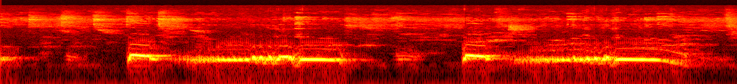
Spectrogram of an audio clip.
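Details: Local puter dove delivering long-rhythm coos: two extended, vibrating low phrases about two seconds each, each finishing on a steady pure note, with soft short notes before each phrase.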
